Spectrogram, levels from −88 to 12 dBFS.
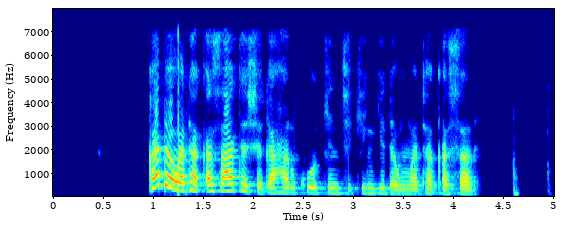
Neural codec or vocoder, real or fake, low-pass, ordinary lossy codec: autoencoder, 48 kHz, 128 numbers a frame, DAC-VAE, trained on Japanese speech; fake; 7.2 kHz; Opus, 64 kbps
